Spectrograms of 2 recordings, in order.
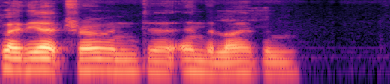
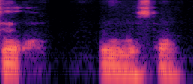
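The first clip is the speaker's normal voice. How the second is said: ordinary delivery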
